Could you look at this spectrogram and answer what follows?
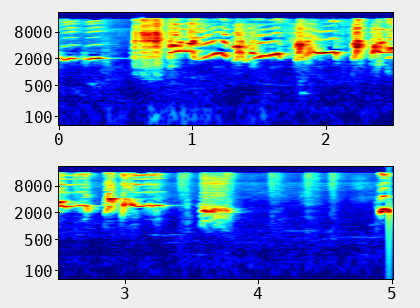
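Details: Small-bodied greater green leafbird from Kalimantan in full, energetic song: a steady whistled note followed by fast chattering, warbled phrases with slurred up-and-down notes, ending after about four seconds and resuming briefly.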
